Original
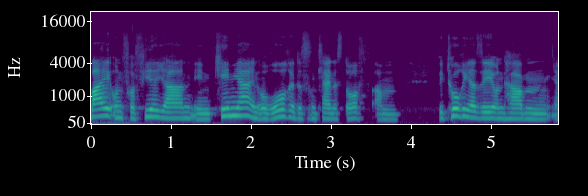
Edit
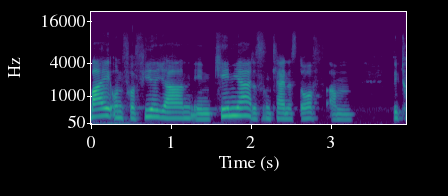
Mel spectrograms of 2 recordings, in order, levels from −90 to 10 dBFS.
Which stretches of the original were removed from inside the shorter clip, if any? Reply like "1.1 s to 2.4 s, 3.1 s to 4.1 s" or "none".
2.0 s to 2.6 s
